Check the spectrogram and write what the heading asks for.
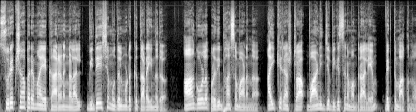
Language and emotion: Malayalam, neutral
